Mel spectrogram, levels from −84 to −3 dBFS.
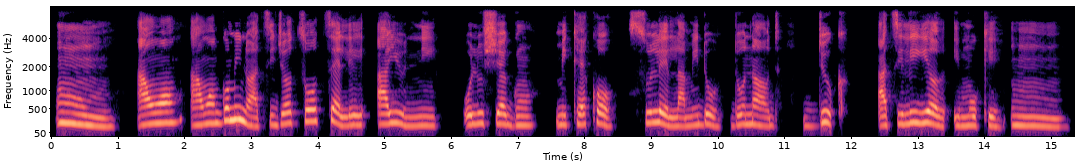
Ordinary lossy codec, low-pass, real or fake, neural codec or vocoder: none; 7.2 kHz; real; none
